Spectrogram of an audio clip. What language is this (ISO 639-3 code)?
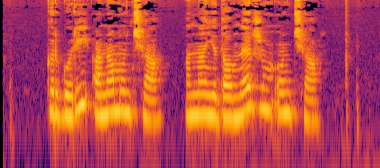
chm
